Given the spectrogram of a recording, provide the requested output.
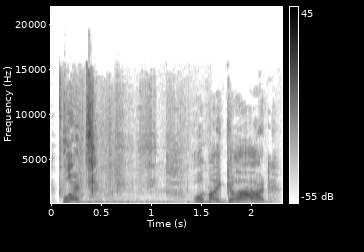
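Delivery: sudden high, loud yelp; startled. Real, not acted. Hunter spooked by a noise behind him, startled yelp. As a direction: jolt out the word in fright.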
